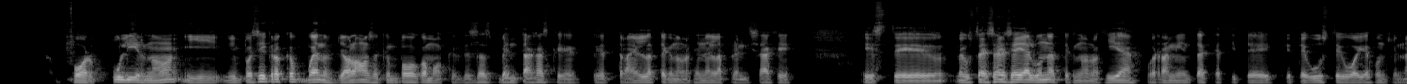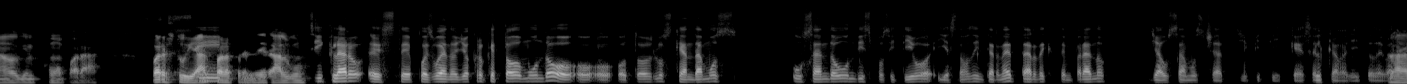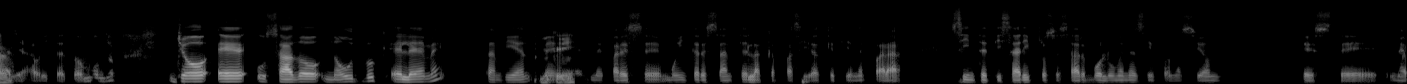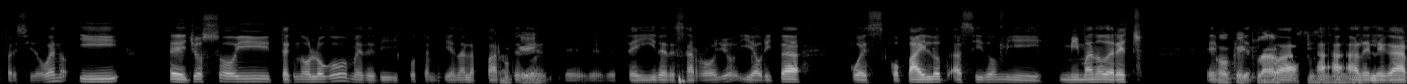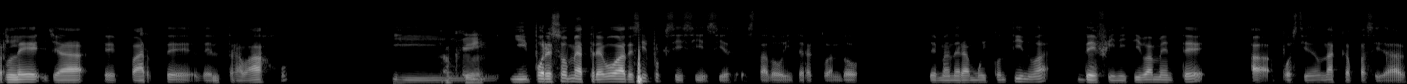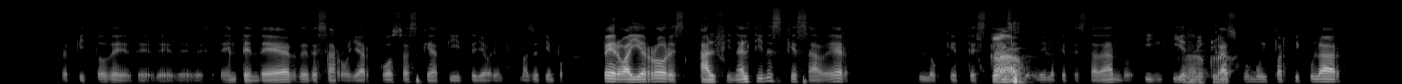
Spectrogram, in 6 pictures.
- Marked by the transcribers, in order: tapping; other background noise
- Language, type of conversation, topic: Spanish, unstructured, ¿Cómo crees que la tecnología ha cambiado la educación?
- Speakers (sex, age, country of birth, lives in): male, 20-24, Mexico, Mexico; male, 55-59, Mexico, Mexico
